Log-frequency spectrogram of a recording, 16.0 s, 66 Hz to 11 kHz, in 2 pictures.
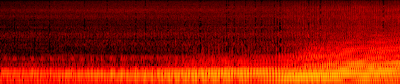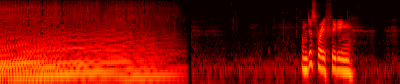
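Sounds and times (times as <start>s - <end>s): motorcycle engine revving: 0.0s - 11.8s.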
